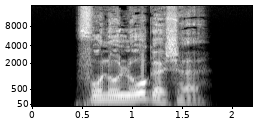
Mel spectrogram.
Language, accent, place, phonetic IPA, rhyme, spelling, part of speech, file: German, Germany, Berlin, [fonoˈloːɡɪʃə], -oːɡɪʃə, phonologische, adjective, De-phonologische.ogg
- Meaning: inflection of phonologisch: 1. strong/mixed nominative/accusative feminine singular 2. strong nominative/accusative plural 3. weak nominative all-gender singular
